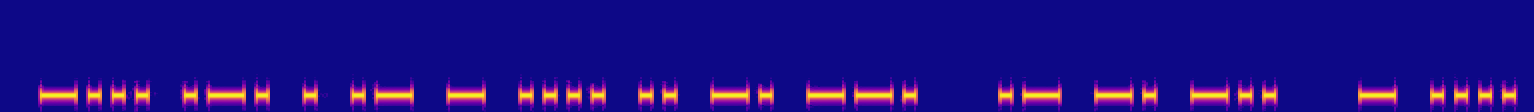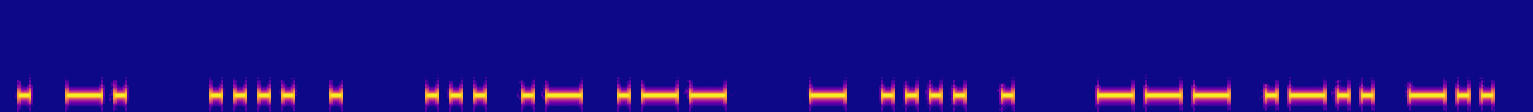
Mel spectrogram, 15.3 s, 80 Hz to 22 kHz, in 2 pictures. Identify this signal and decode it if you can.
Morse code, heard as a keyed tone, about 20 wpm, 600 Hz. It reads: BREATHING AND THEN HE SAW THE OLD
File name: the old man and the sea part 2 20wpm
